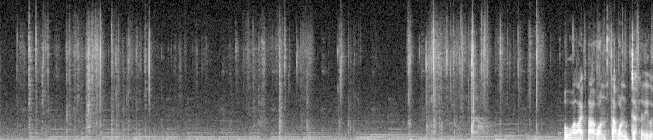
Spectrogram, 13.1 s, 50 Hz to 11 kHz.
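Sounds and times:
faint background music: 0:00.0 - 0:13.0
paper cards rustling: 0:00.3 - 0:07.2, 0:08.1 - 0:11.0
cards tapping together: 0:00.4 - 0:03.2, 0:08.2 - 0:10.9.

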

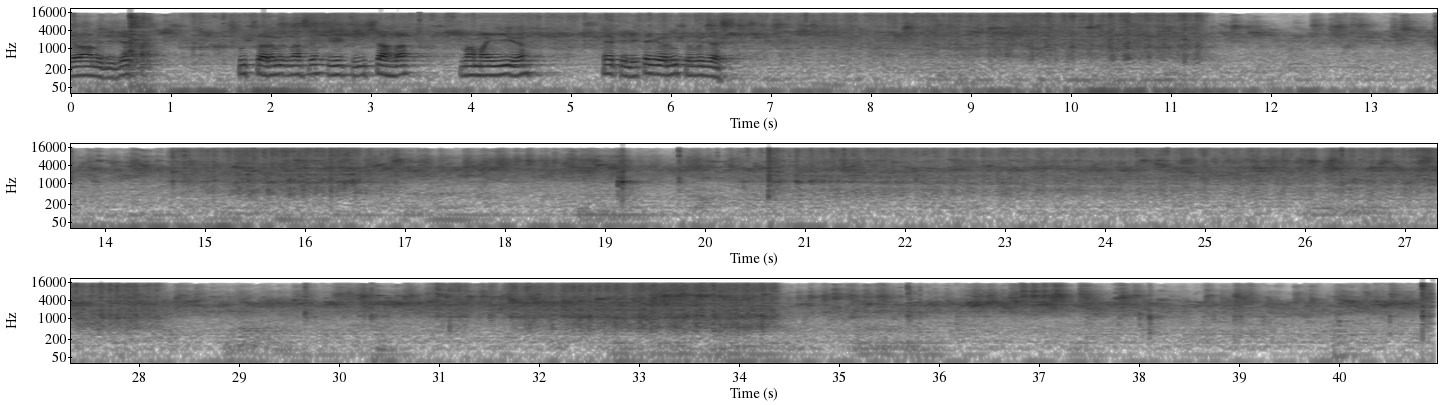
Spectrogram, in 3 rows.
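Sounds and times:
budgerigars chattering: 0:00.0 - 0:40.9
rotary grater scraping: 0:00.6 - 0:11.7, 0:12.6 - 0:17.3, 0:19.8 - 0:36.4.

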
